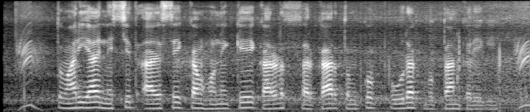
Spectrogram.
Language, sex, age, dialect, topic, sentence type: Hindi, male, 31-35, Kanauji Braj Bhasha, banking, statement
